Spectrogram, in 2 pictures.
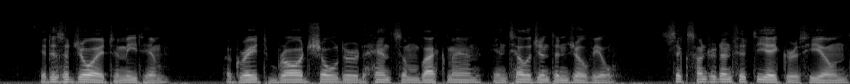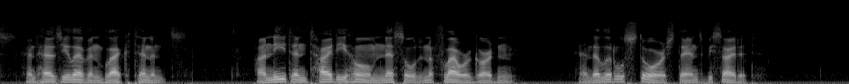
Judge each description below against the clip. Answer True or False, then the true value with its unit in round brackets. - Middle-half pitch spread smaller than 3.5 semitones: True (2.9 semitones)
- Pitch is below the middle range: True (100 Hz)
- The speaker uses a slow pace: False (160 wpm)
